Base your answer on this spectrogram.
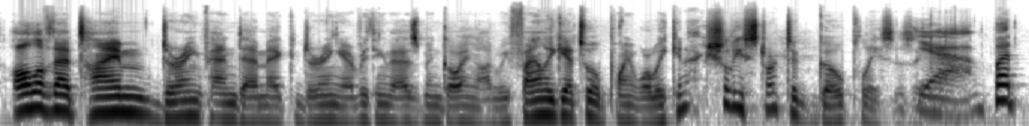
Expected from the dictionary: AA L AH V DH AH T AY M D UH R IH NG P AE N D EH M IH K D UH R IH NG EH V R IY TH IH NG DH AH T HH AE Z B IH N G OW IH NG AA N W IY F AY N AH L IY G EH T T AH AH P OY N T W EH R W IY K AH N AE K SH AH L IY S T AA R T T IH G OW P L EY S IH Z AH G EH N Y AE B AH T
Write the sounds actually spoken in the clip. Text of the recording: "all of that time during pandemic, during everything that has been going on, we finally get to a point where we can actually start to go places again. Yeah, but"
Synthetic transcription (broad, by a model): AA L AH V DH AH T AY M D UH R IH NG P AE N D EH M IH K D UH R IH NG EH V R IY TH IH NG DH AH T HH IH Z B IH N G OW IH NG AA N W IY F AY N L IY G EH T T AH AH P OY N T W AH R W IY K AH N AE K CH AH L IY S T AA R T T IH G OW P L EY S IH Z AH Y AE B AH T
